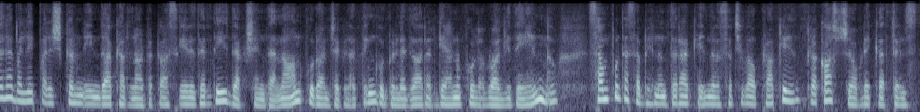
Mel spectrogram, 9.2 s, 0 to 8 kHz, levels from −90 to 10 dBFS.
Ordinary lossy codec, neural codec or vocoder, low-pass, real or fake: none; codec, 16 kHz in and 24 kHz out, 0.8 kbps, FocalCodec, streaming, 65536 codes; 7.2 kHz; fake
